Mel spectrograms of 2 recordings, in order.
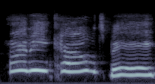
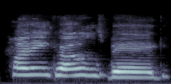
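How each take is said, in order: First: It is said in a put-on child's voice. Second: It is said in the speaker's normal adult voice.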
